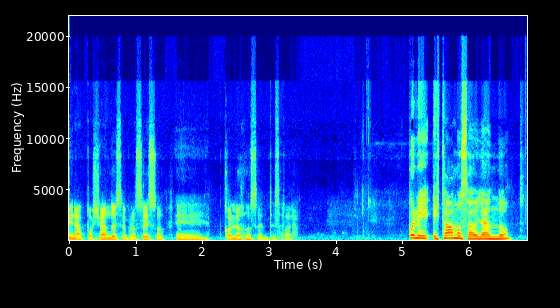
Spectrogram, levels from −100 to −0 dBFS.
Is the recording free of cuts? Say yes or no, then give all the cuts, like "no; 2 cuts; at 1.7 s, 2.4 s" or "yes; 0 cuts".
no; 2 cuts; at 1.5 s, 3.2 s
